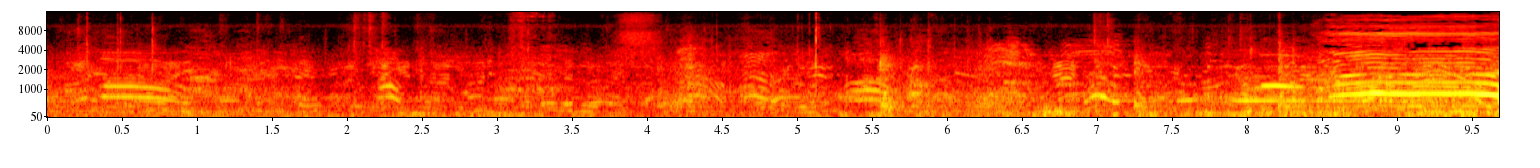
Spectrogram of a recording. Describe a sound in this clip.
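Young men and boys shout and cheer nearby outdoors.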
